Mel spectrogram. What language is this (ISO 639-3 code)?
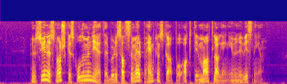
nor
